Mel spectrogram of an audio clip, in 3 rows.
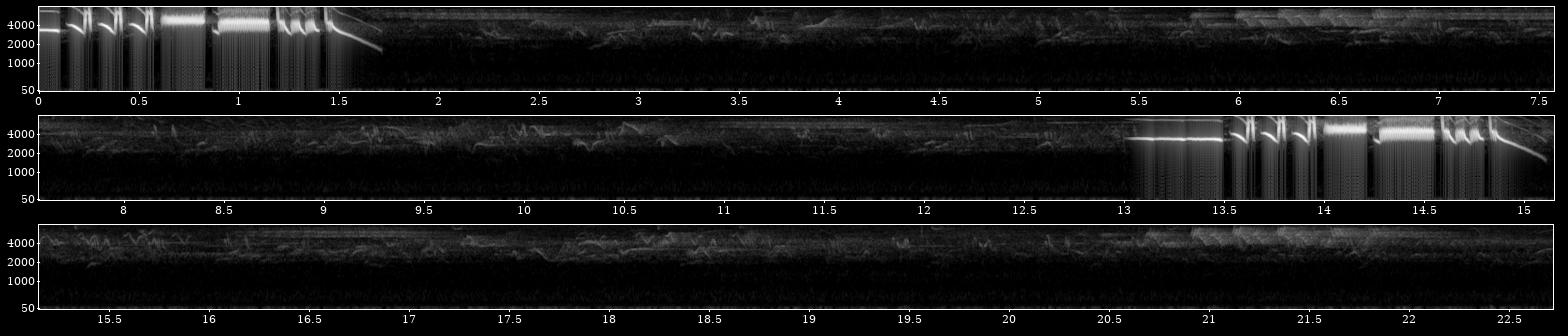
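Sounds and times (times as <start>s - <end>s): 
White-crowned Sparrow calling: 0.0s - 1.7s, 13.0s - 15.1s.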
